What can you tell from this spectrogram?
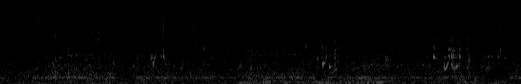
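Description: Near silence: faint lapping of small waves at the loch's edge, with a few soft ticks.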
